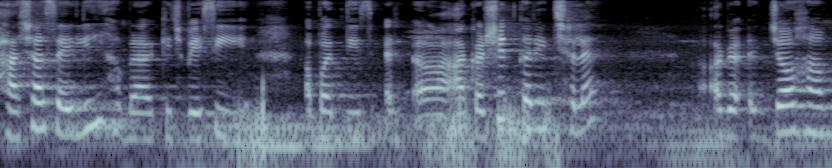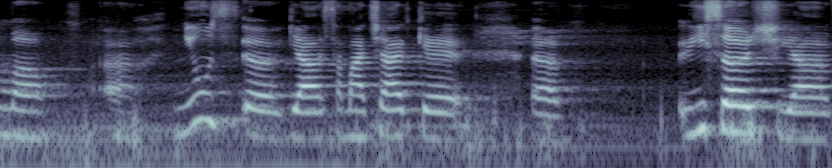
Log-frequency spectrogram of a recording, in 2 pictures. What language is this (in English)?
Maithili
